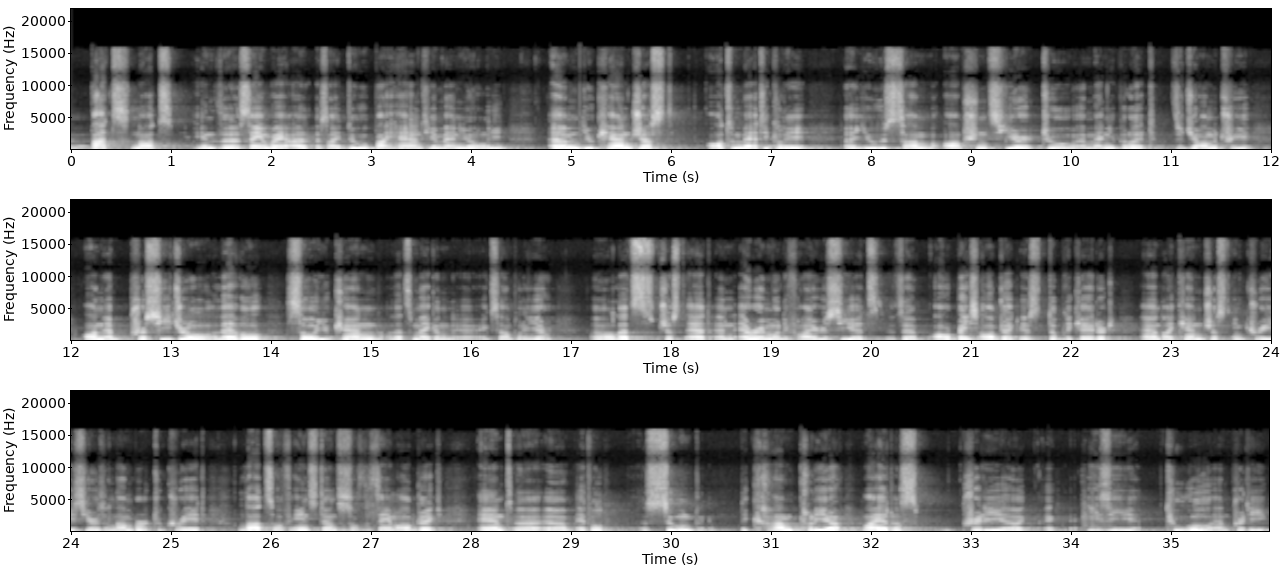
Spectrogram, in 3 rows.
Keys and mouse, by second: 2.8 shift+Tab, 4.5 g, 5.2 Tab, 33.2-35.2 drag.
